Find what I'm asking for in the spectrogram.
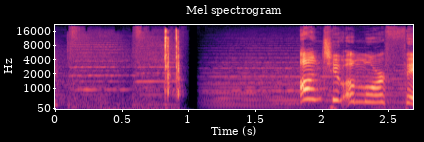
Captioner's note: clicking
